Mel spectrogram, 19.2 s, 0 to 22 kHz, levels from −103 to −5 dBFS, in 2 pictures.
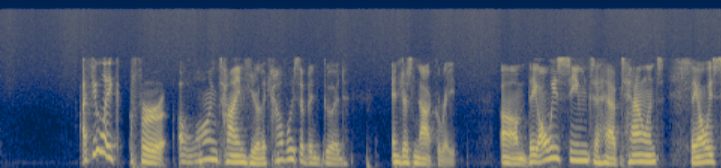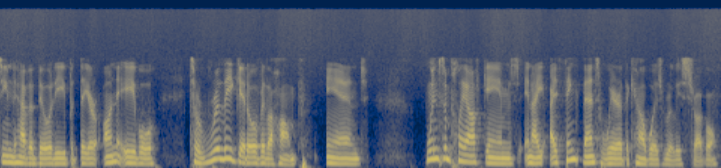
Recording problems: high frequencies cut off; noticeable; nothing above 5.5 kHz
hiss; faint; throughout; 25 dB below the speech

